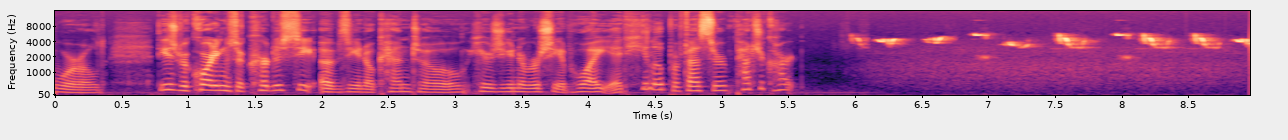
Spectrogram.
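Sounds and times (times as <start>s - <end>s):
speech: 0.0s - 5.7s
faint hiss: 0.0s - 8.9s
Nihoa finch singing short bright chirping notes: 6.0s - 8.9s.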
